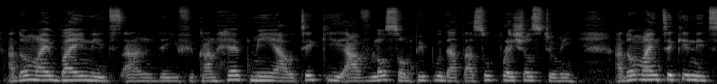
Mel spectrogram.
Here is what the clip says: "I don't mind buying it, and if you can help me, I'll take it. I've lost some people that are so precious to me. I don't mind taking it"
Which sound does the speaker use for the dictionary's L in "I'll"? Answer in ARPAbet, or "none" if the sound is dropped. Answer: W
